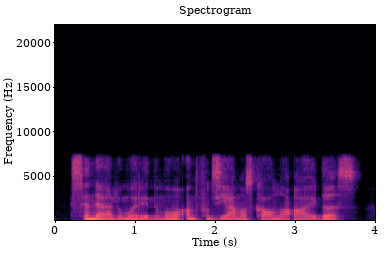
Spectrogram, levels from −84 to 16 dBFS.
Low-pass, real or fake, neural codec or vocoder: 7.2 kHz; fake; codec, 16 kHz, 0.8 kbps, ZipCodec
